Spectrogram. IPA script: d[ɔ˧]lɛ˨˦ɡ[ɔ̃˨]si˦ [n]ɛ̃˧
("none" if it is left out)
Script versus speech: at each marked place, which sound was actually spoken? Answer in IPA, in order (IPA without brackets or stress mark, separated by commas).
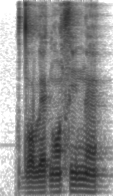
ɔ˨, ɔ̃˧, n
